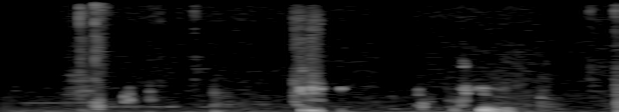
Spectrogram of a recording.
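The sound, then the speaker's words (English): Someone chews food, making a few irregular wet smacks and soft crunches spread over a few seconds, fairly quiet with brief pauses between bites. “hang on, I'm chewing food.”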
